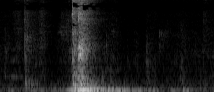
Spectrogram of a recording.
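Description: A door shutting: one loud thud with a short rush of noise, a little under a second in, fading quickly.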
